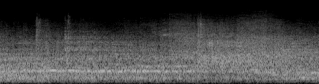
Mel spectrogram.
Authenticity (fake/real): real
